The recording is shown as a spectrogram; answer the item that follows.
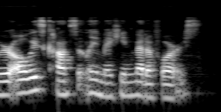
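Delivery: plain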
